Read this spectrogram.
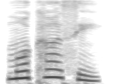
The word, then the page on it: ಮೊಗಸು: mogasu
